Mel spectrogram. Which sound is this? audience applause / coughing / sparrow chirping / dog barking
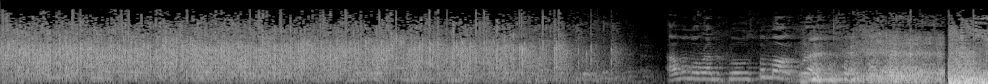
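audience applause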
